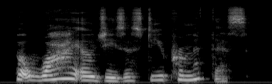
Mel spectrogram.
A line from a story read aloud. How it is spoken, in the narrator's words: some souls exclaim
